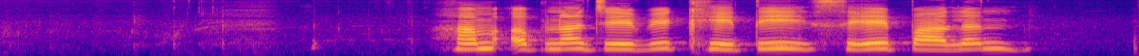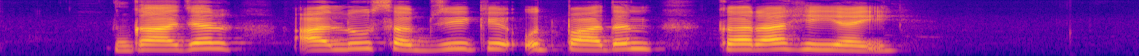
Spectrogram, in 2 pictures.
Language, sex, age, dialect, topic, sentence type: Magahi, female, 25-30, Southern, agriculture, statement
